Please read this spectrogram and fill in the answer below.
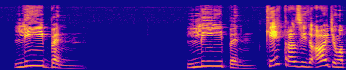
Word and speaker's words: lieben: Em relação à pronúncia, nós vamos entonar a primeira sílaba desta palavra e o IE nós vamos pronunciar com som de I apenas, certo?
